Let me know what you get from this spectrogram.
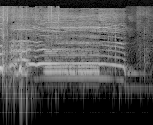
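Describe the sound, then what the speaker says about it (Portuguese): An old rooster crows once on a rural homestead in the backwoods, a loud, close, drawn-out call that holds steady then drops at the end, after some brief rustling and clucks. "Tem um galo velho ali cantando."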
